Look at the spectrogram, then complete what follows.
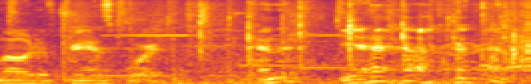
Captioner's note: cheering and clapping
